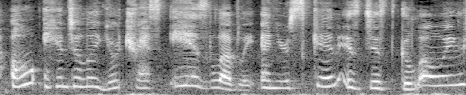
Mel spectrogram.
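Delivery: put-on high, delighted elderly woman voice; admiring widow friend. A narrator's reading. Widow compliments Angela's dress, high and delighted. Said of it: "she said".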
